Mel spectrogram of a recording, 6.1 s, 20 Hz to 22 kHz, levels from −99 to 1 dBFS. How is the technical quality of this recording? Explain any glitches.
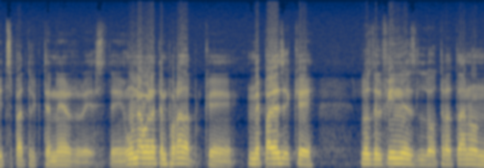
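The recording has repeated hard clipping on the louder stretches of speech, at 0.22–0.59 s, 1.61–2.35 s, 3.19–3.84 s, 4.56–5.09 s and 5.58–5.95 s. The level overshot what the chain could pass by about 2 dB in the first and last, about 8, 10 and 6 dB in the middle three, so waveform peaks were cut flat. Those squared tops add high harmonics: crackle at the mild overloads, harsh fuzz at 1.61–2.35 s and 3.19–3.84 s.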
